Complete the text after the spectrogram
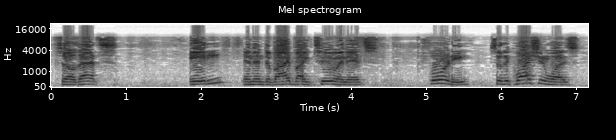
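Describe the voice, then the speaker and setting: High, bright-voiced man teaching math. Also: slow pace. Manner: informal, frequent check questions. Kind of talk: classroom lesson, working a problem aloud. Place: classroom with students. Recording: noisy classroom recording.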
